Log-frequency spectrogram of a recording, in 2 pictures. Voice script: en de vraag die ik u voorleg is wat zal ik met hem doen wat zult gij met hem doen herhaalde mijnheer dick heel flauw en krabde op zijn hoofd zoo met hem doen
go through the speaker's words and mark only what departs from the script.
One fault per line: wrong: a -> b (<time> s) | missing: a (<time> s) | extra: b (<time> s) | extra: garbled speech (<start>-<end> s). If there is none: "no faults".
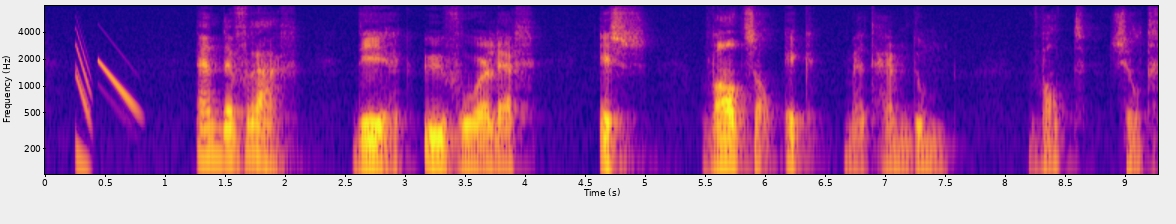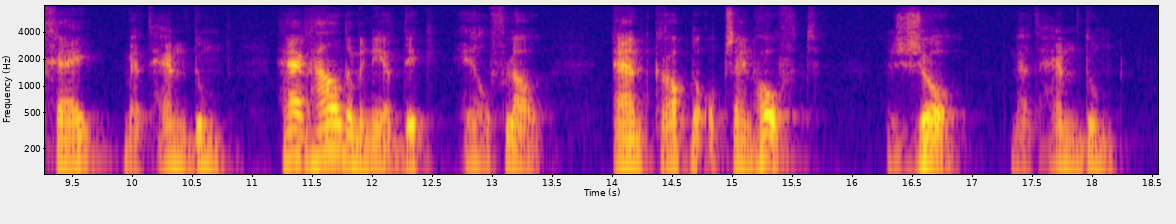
no faults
